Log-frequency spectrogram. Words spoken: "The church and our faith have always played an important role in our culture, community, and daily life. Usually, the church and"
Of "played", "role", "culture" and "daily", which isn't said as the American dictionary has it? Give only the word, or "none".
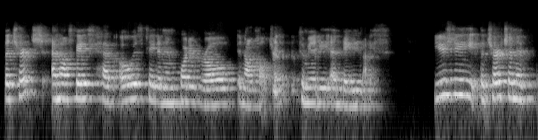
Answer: none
